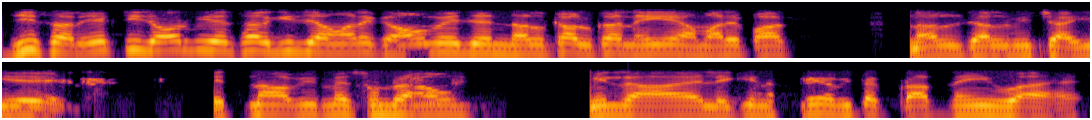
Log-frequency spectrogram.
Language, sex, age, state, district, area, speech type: Hindi, male, 30-45, Bihar, Samastipur, urban, conversation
